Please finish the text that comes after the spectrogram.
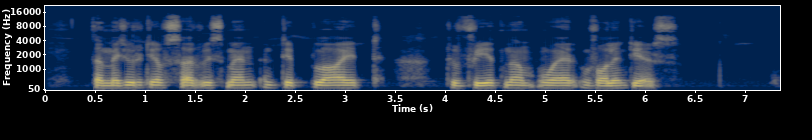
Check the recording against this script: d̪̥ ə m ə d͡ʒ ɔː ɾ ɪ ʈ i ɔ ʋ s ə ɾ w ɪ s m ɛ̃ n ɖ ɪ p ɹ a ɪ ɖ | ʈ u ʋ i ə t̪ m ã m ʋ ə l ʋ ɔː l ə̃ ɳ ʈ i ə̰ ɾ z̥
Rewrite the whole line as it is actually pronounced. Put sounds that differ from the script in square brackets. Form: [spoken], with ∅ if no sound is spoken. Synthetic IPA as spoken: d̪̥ ə m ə d͡ʒ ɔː ɾ ɪ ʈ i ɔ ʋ s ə ɾ [ʋ] ɪ s m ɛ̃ n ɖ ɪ p [l] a ɪ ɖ | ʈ u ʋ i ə t̪ [n] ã m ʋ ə [ɾ] ʋ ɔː l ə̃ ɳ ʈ i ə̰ ɾ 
